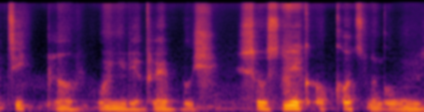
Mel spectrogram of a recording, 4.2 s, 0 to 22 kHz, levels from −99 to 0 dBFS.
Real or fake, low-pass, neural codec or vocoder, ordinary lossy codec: fake; none; autoencoder, 48 kHz, 32 numbers a frame, DAC-VAE, trained on Japanese speech; none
